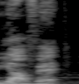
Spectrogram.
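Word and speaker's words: Yahweh: Hoje, muitos estudiosos eles entendem que a pronúncia mais próxima, talvez do nome antigo, provavelmente seria algo como Yahvé.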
